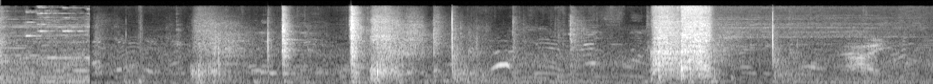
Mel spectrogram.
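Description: Carousel music cuts off abruptly in the first second. Then an air cannon fires at targets: short sharp reports about two and two and a half seconds in, and a louder blast of about half a second near the end.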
